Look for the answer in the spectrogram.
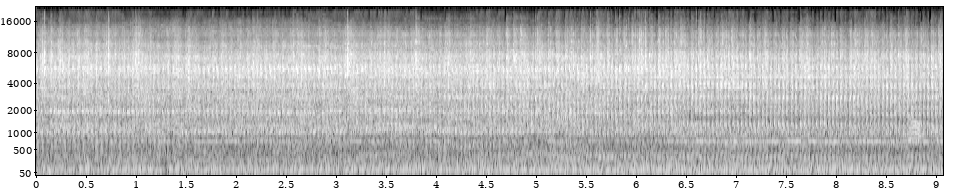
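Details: Dodge Charger 440 big block V8 running; hard, uneven metallic clatter about four per second; crank striking the oil pan or pickup tube.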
